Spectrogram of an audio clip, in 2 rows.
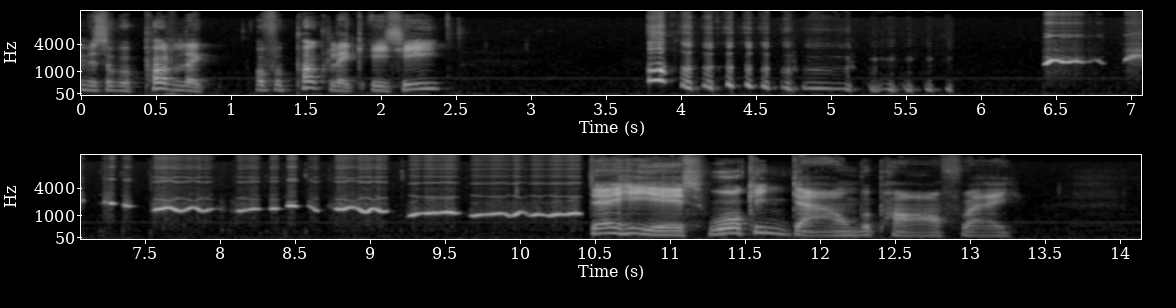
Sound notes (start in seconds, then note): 3.4 mr tickle chuckling & whilsting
